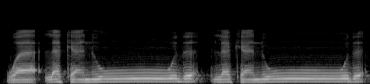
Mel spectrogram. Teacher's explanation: الواو هذه ليس فيها غنة، نعم هي مسبوقة بحرف النون، فالنون أحيانا تأخذ يعني تأخذ غنتها وتمد كذلك مع الواو.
